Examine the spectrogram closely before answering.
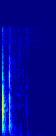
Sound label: Back Blade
